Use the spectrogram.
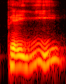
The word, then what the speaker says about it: payee: So payee, employee, journalese, cigarette, and picturesque are interesting cases in which the stress shifts to a different syllable. But in this case, the stress syllable is the one which is the suffix, right?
